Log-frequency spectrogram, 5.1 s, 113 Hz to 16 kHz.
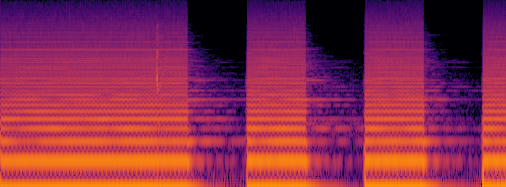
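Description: Modular synthesizer oscillator gated through a VCA by a sequencer's gate output, playing wide, loud notes all at one low pitch. The first note is held for nearly two seconds, then shorter notes follow about every 1.2 s, each starting abruptly and fading quickly.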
